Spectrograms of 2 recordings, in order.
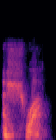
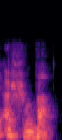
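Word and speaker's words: aśva: When the V sound directly follows a S or a SH or a stop consonant, it's pronounced virtually identical to the English W.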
